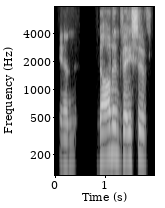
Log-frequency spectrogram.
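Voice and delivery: ordinary talk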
